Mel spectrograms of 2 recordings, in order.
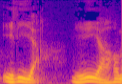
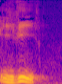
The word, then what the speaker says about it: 以利: 所以比方以利亚后面 JAH。就耶和华这个名字在里面。那约珥的名字的拼法 JO E L J O 这个可能是耶和华的，像一个简写一样。后面的 E L 是神这个字啊。我们中文常常如果它放在前面，常常把它读成以利，像主耶稣在十字架上，说的一句祷告的话，说我的神，我的神为什么离弃我？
